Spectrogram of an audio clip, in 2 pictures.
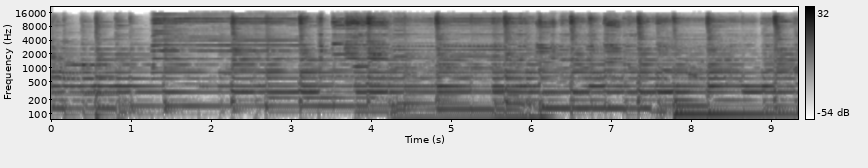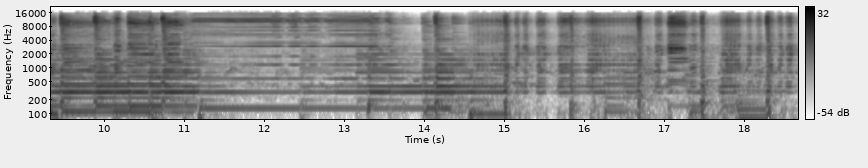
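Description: Harmonica in a neck rack playing a solo over strummed acoustic guitar: an instrumental break between sung choruses of a country-folk song.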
